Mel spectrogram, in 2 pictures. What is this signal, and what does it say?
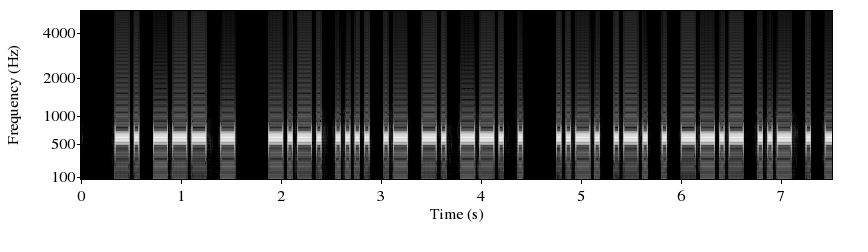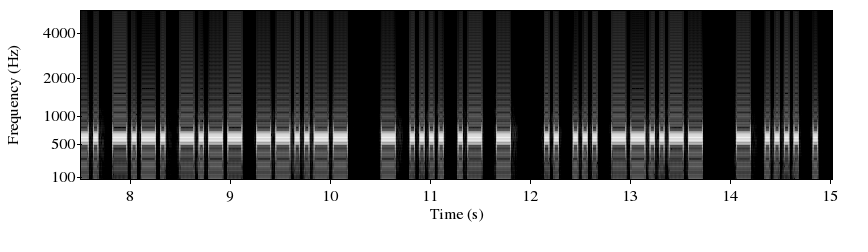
Morse code, heard as a keyed tone, about 25 wpm, 600 Hz. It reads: NOT CHANGE FREQUENCY, THAT IS, THE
